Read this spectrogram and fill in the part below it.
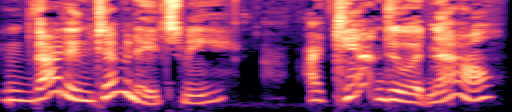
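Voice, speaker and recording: A woman's voice: high voice, sing-song, measured pace, husky, no room sound, studio quality, exaggerated voice. An actress playing a polite, curious little boy prince in an audiobook drama. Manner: polite, earnest. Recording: music playing behind.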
